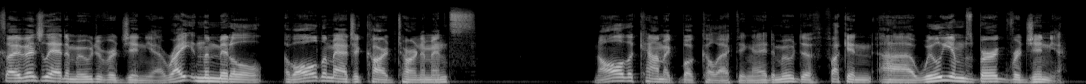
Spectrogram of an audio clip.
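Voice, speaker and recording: A man at a medium pitch and moderate pace, with a normal speaking voice and lively intonation, on a very clean recording with a silent background. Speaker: podcast host. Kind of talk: casual comedic banter with profanity. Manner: casual, laughing, jokey.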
